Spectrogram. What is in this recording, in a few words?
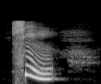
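"ci4", Chinese, F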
